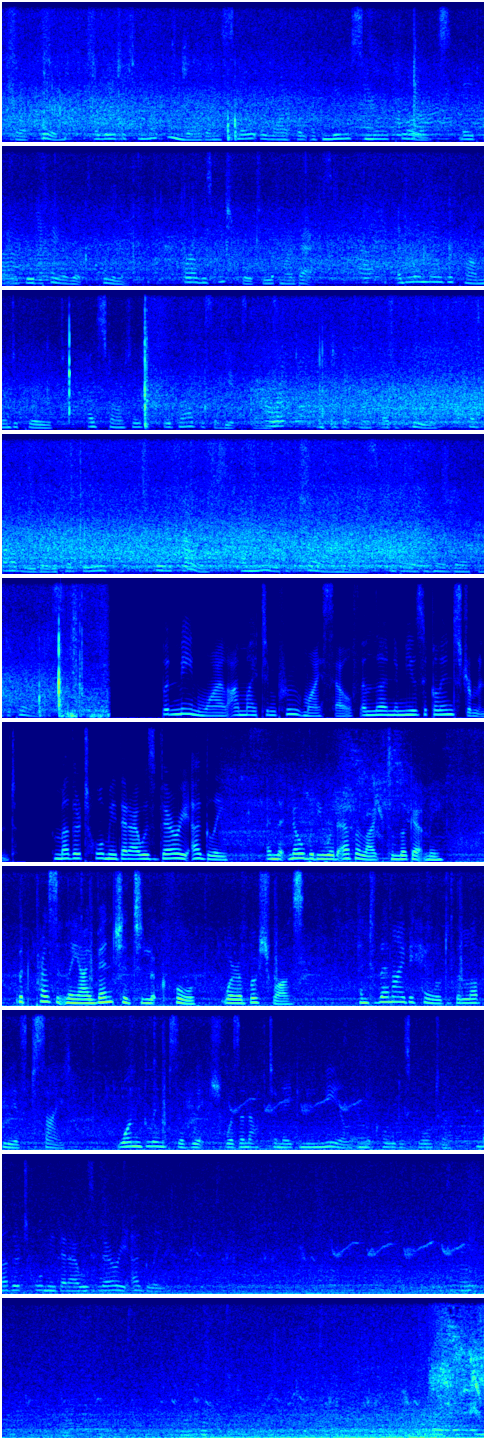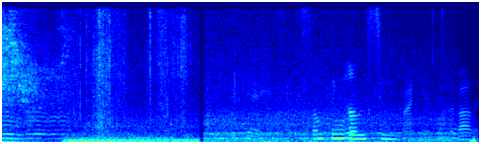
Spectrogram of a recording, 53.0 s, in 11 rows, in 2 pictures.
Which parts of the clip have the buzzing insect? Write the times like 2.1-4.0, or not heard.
0.0-20.4, 26.2-52.9.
